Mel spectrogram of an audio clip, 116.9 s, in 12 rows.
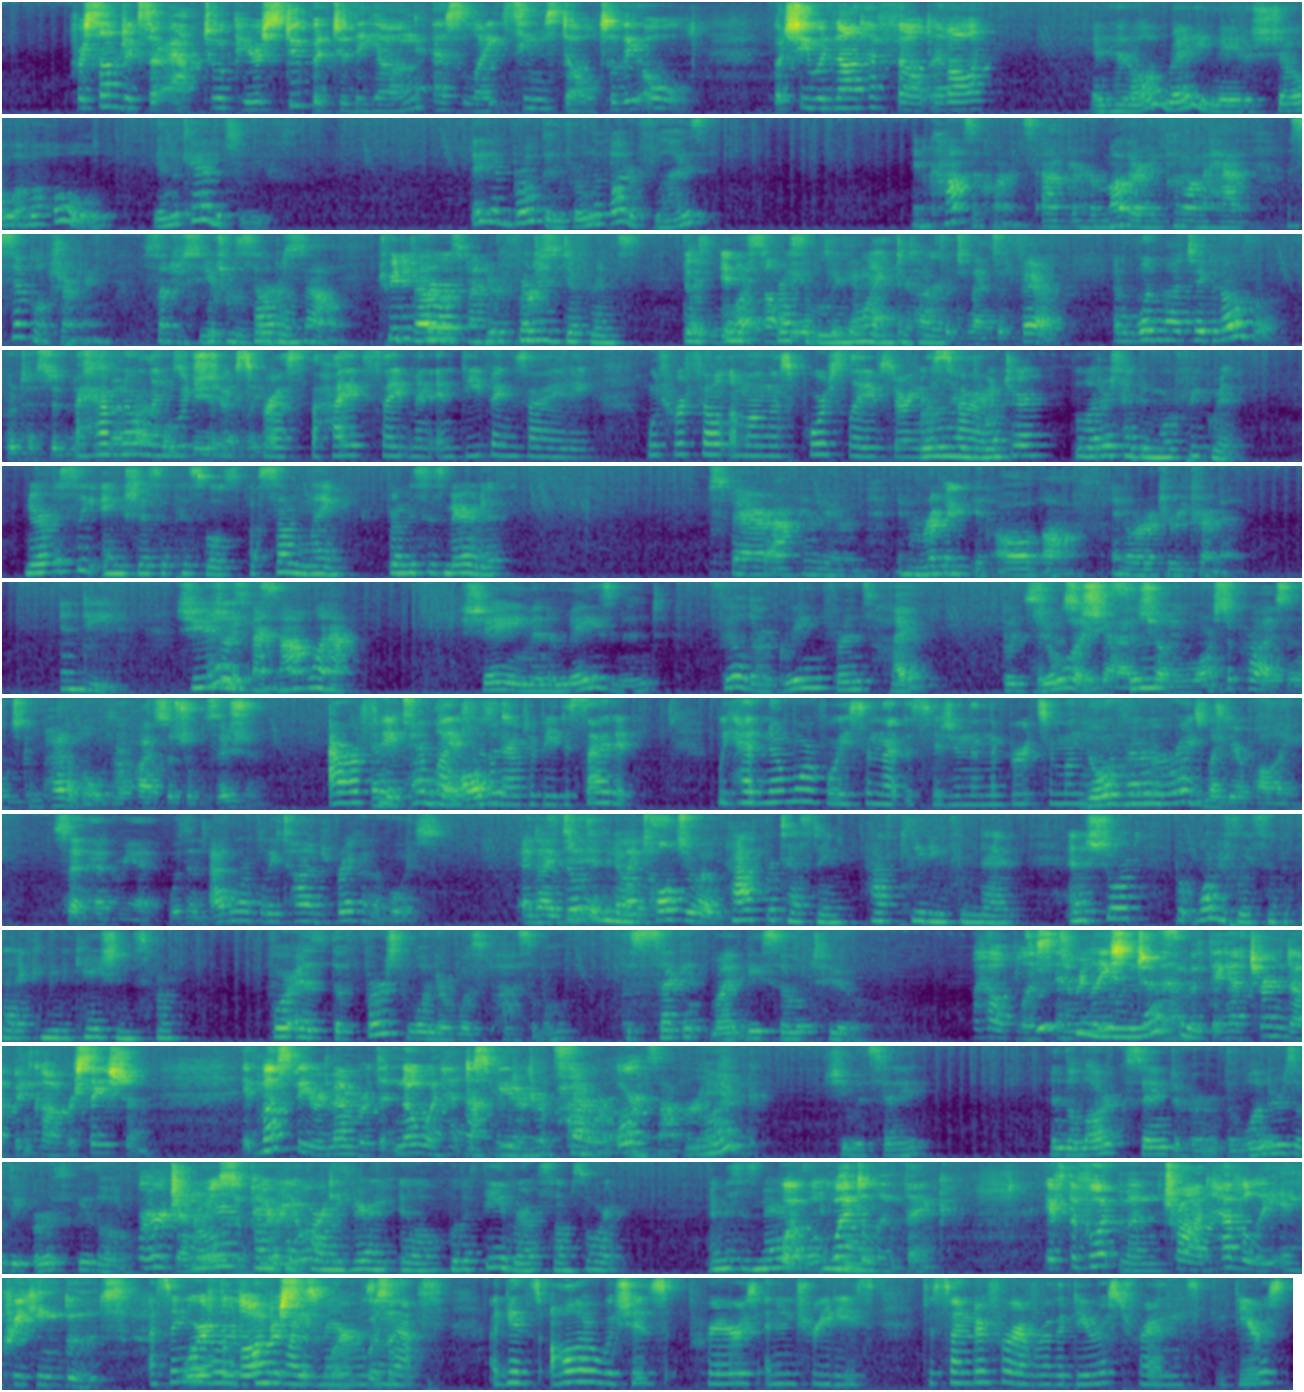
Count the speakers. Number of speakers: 6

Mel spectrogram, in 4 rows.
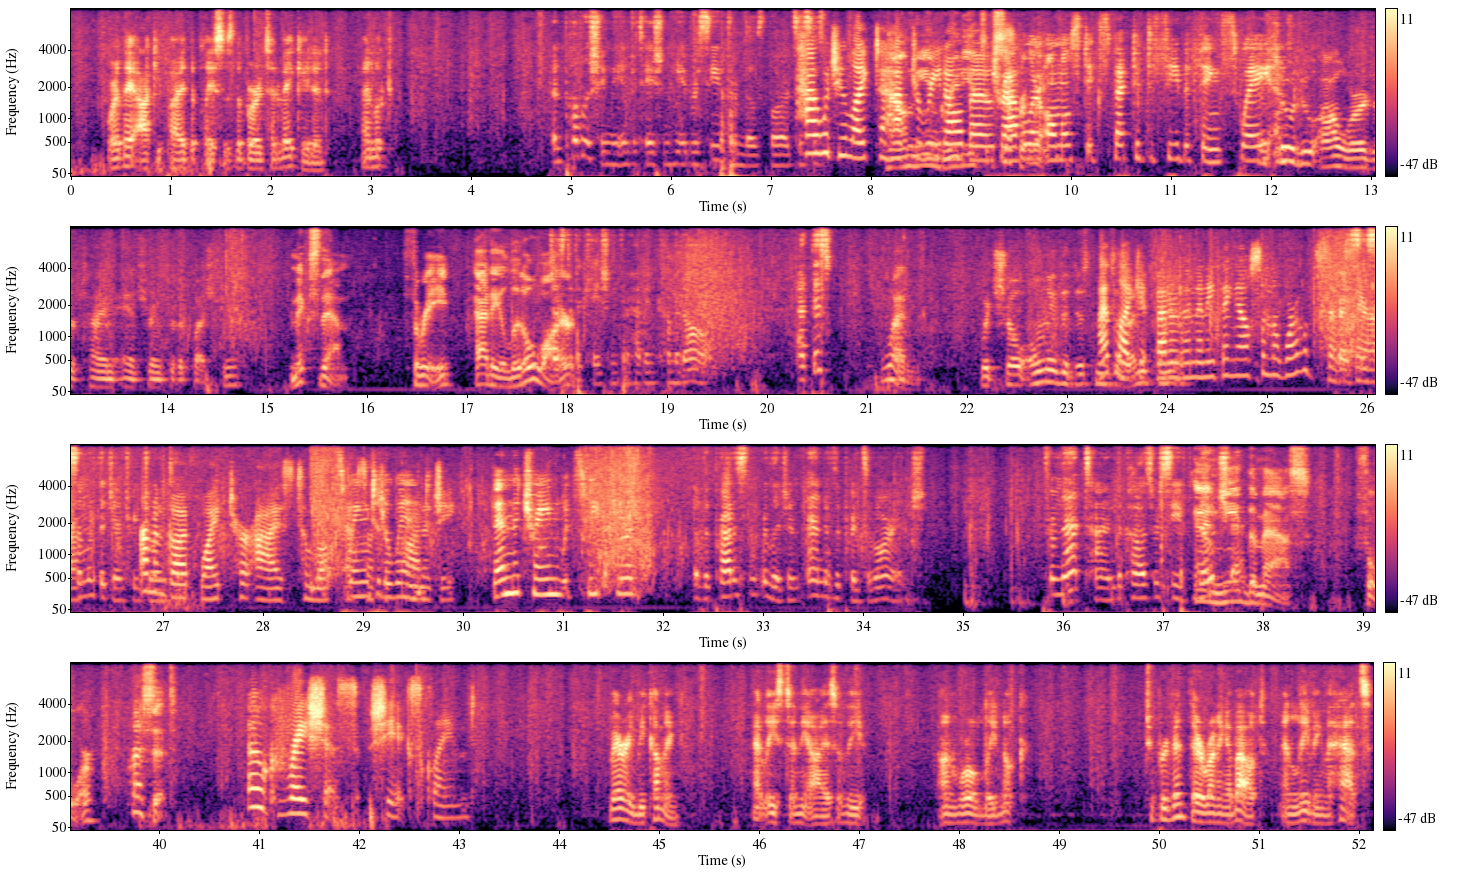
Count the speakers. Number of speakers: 6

